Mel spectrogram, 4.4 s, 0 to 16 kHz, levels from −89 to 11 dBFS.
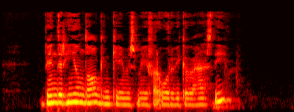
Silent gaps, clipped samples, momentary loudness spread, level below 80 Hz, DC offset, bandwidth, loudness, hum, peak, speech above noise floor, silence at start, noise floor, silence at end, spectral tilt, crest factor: none; under 0.1%; 10 LU; -66 dBFS; under 0.1%; 11.5 kHz; -24 LUFS; none; -8 dBFS; 51 dB; 0.6 s; -74 dBFS; 0.95 s; -5 dB/octave; 18 dB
